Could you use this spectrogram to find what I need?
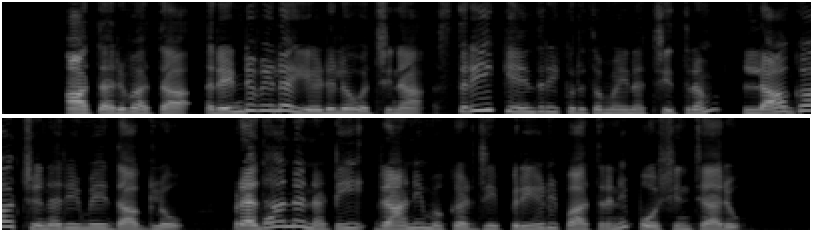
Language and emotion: Telugu, neutral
